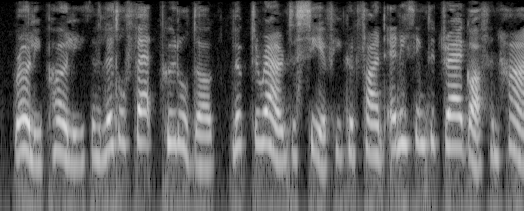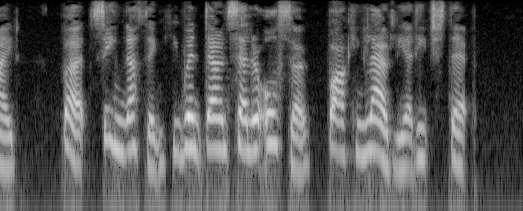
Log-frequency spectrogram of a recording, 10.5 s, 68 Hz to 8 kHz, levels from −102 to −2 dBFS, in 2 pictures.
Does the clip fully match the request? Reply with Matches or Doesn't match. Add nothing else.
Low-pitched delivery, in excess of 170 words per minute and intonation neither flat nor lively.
Doesn't match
